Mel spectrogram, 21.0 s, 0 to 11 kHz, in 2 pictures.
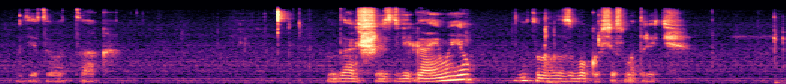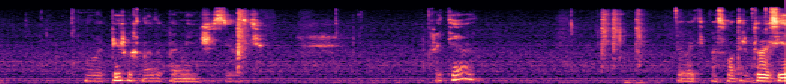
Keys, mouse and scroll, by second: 7.6 KP_3, 10.7 KP_1, 11.8-14.8 middle drag, 15.3-18.4 middle drag.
